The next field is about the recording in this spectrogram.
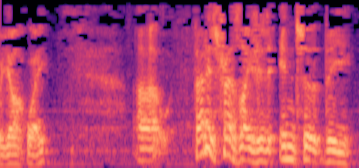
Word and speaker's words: Yahweh: This is talking about Yahweh, sometimes translated Jehovah. More accurately, we think, is pronounced Yahweh.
